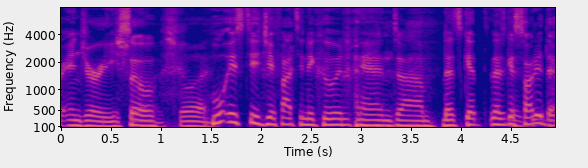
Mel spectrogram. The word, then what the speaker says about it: Fatini: So the way that I like to start the show is to do a quick introduction of who TJ Fatini. Did I pronounce that right? You did. Fatini.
